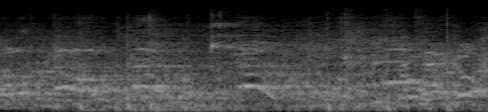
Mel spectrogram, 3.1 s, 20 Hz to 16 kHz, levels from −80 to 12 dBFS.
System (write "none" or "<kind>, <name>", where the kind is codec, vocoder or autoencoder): autoencoder, DAC-VAE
